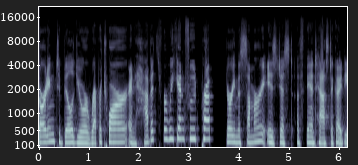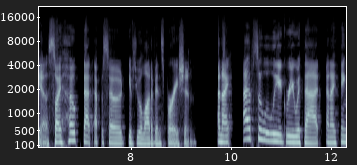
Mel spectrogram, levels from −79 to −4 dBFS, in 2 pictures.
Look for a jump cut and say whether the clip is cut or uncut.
cut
